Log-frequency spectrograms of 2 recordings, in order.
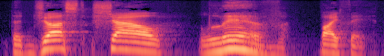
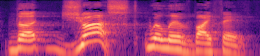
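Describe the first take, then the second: First: The stress is on "live". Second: The stress is on "just".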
